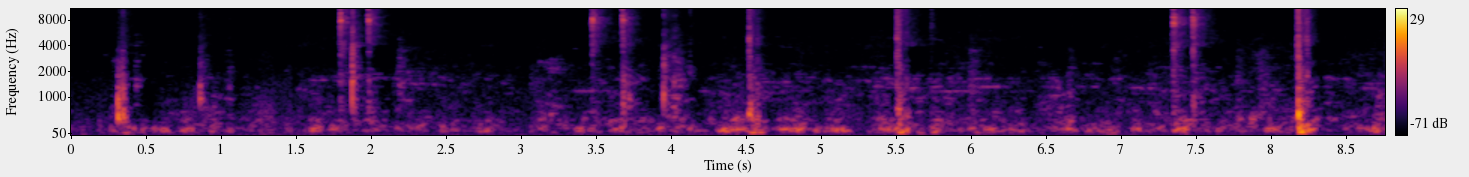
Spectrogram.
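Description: Computer keyboard typing heard through a video-call microphone: irregular sharp key clicks in small clusters, with one louder click near the end.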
